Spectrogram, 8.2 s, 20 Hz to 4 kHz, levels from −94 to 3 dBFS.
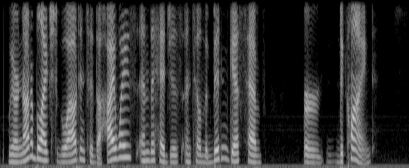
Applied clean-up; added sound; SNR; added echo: none; none; none; none.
